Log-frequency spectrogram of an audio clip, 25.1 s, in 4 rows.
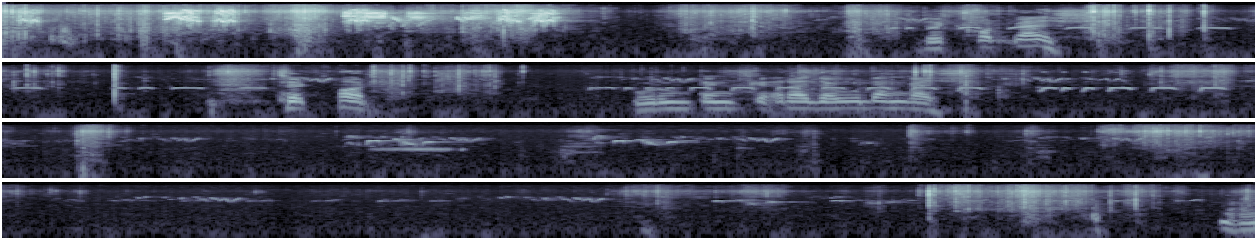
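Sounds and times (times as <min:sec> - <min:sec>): faint bird chirps: 0:00.0 - 0:03.0, 0:03.8 - 0:08.3, 0:09.2 - 0:17.0
rustles: 0:00.0 - 0:06.7, 0:07.3 - 0:08.9, 0:12.0 - 0:13.2, 0:16.5 - 0:19.2, 0:21.8 - 0:25.0.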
